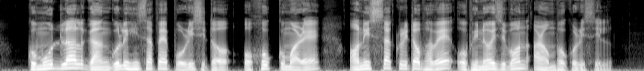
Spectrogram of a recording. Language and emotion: Assamese, neutral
